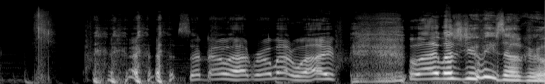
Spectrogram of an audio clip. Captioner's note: sobbing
